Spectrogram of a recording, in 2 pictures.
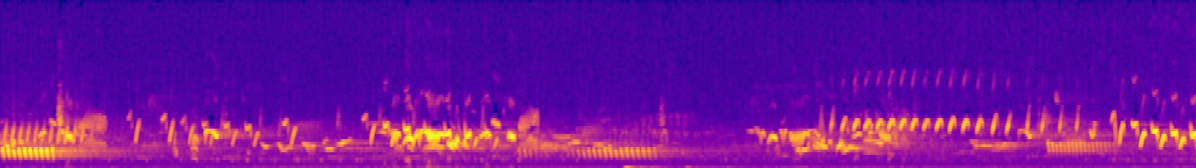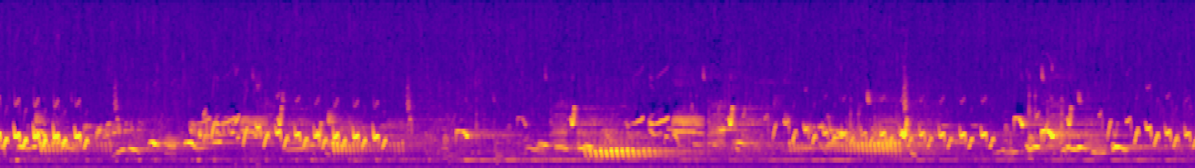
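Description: Songbirds chirping and singing continuously, with many quick repeated notes and trills.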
